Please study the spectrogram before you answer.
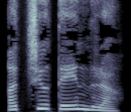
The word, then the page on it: ಅಚ್ಯುತೇಂದ್ರ: kannada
